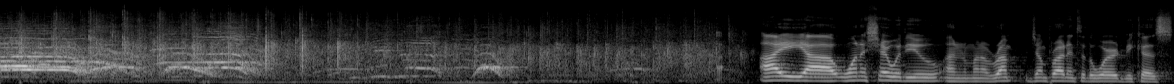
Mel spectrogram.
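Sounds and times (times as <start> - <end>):
church congregation applauding in praise of Jesus: 0.0 - 7.6
speech: 7.6 - 11.7.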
